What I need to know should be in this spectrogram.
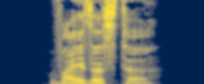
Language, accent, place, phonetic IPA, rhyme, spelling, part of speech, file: German, Germany, Berlin, [ˈvaɪ̯zəstə], -aɪ̯zəstə, weiseste, adjective, De-weiseste.ogg
- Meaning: inflection of weise: 1. strong/mixed nominative/accusative feminine singular superlative degree 2. strong nominative/accusative plural superlative degree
